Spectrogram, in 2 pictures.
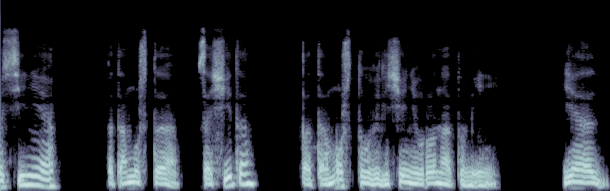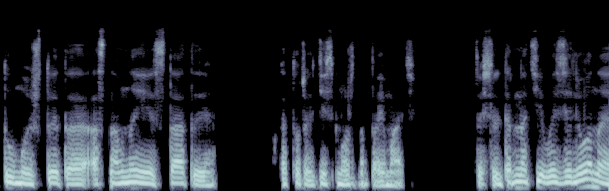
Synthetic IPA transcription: sʲinʲɪjə | pət̪ɐmuʂt̪oz̥ɐɕːit̪ə | pət̪ɐmuʂt̪oʊvʲɪlʲɪt͡ɕenʲɪjəʊɾʔonəɐt̪ʊmʲenʲɪ̰j | jad̪̥uməjʊʂt̪o̞ɛt̪əɐ̰snɐvnɨjəst̪at̪ɨɪ | kɐt̪o̞ɾɨjəzʲdʲesʲmo̞ʐnəpɐjma̰tʲ | t̪o̞̰ɪsʲɐlʲt̪ʲərnɐtʲivəzʲɪlʲo̞nəjə

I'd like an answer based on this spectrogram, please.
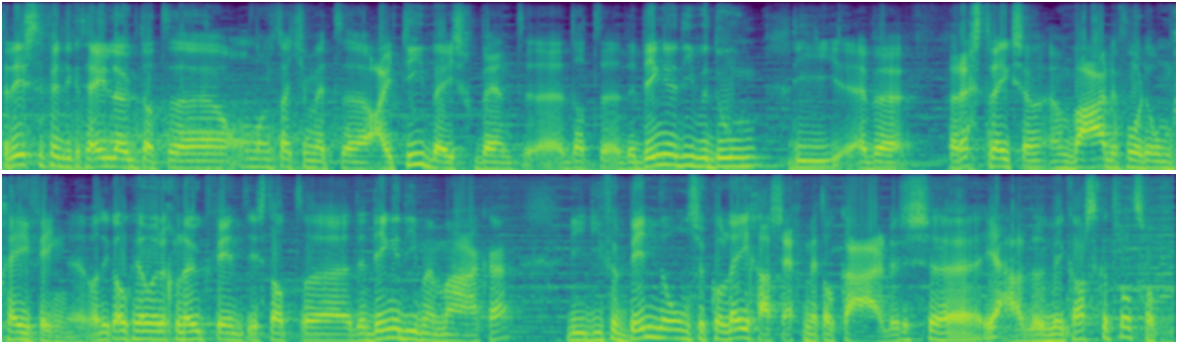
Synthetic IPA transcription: tɛnɪːstəfɪntɪkətɦejløɥk̚dɔtɔ̰ndɑŋzdɔtjəmɛta̰jtibejzəɣbɛntdɔtdədɪŋədiʋədun | dihɛ̰bə | rɛxtstreːksə̰nʋaːɹdəvʊːɹdəɔmχejvɪŋʋɑ̰tɪkowkɦɪːlˠɛrəxløɥkfɪntɪzdɔtdədɪŋəndiʋɛjmaːkə | didivərbɪndənɔnzəkolejχaːsɛxtmɛtɛlˠka̰ːɹdøsja̰dɔ̰bɛnɪkɦɑrstɪ̥kətrɔtsɔp

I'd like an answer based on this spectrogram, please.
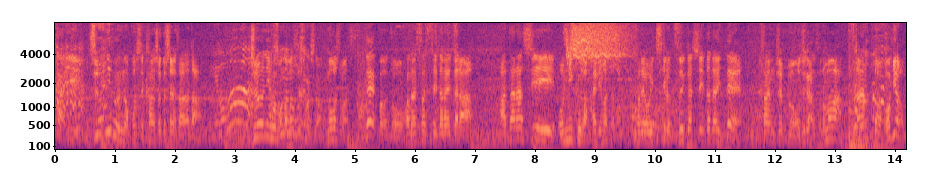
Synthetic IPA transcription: aid͡ʑɨːɲ̟iɸɯ̟̃nno̞ko̞ɕi̥t̪e̞kãɰ̃ɕo̞kɯ̟ɕit̪eɾɯ̟̃nsanat̪a̰ | d͡ʑɨːɲ̟iɸɯ̟̃mːonokoeano̞ko̞ɕt̪emasɨ̥d̪e̞kokoːɦanaɕi̥saset̪eit̪ad̪ait̪aɾaː | t̪aɾaɕiːo̞ɲ̟ikɯ̟ɡahaiɾʲimaɕi̥t̪at̪o̞so̞ɾe̞o̞it͡ɕi̥kʲiɾo̞t͡sɨːkaɕi̥t̪e̞it̪ad̪ait̪e̞ | sãɲ̟d͡ʑɨpːɯ̟̃ɰ̃o̞d͡ʑikãɰ̃so̞no̞mamanãnt̪o̞ɡo̞k̬ʲiɾo̞

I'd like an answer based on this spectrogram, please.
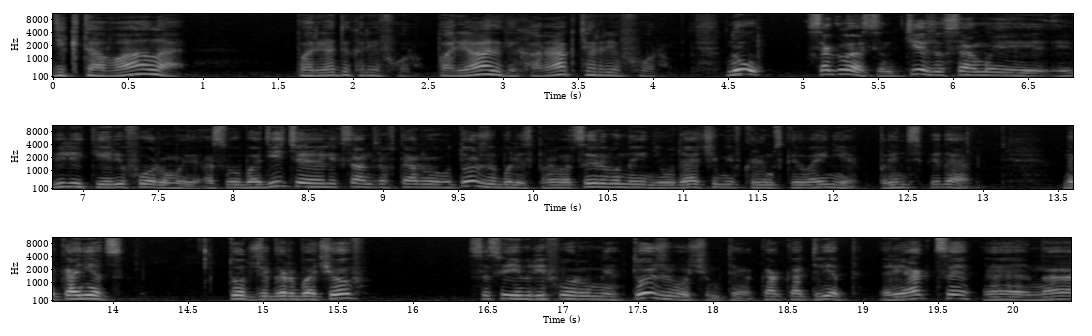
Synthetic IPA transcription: dʲɪkt̪ɐvalˠə | pɐɾʲad̪əkɾʲɪfo̞rmpɐɾʲad̪əkɨxɐɾaktʲɪrɾʲɪfo̞rm | nu | sɐɡlˠasʲɪntʲe̞ʐɨsamɨjəvʲɪlʲikʲɪjəɾʲɪfo̞rmɨɐ̰svəbɐdʲitʲɪlʲəɐlʲɪksand̪ɾəft̪ɐɾo̞vət̪o̞ʐɨbɨlʲɪspɾəvɐt̪sɨɾəvənɨnʲɪʊd̪at͡ɕɪmʲɪfkɾɨmskəjvɐjnʲe̞̰fpɾʲint̪sɨ̥pʲɪd̪a̰ | nəkɐnʲe̞t̪s | t̪o̞t̪ʐɨɡərbɐt͡ɕo̞f | səsvɐimʲɪɾʲɪfo̞rməmʲɪt̪o̞ʐɨvo̞pɕːɪmt̪əkakɐt̪vʲe̞t̪ɾʲɪak̚t̪sɨjənə

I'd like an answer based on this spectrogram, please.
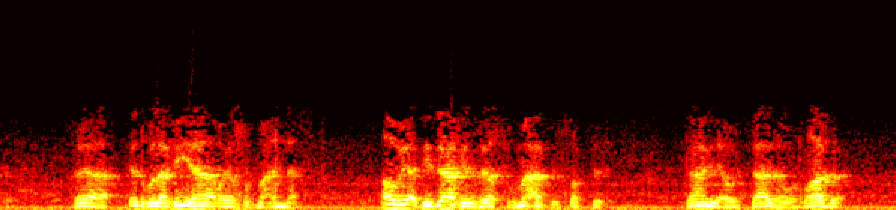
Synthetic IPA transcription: fajad̪xʊlafiːhawɪjɑsˤʊfma̰ʕanːa̰ːs | ʔawjaʔt̪id̪aːxɪlansajɑsˤʊfmaʕakfisˤːɑf | θːaːniʔawɪθːaːlɪθawɨrˤːɑːbɪʕ

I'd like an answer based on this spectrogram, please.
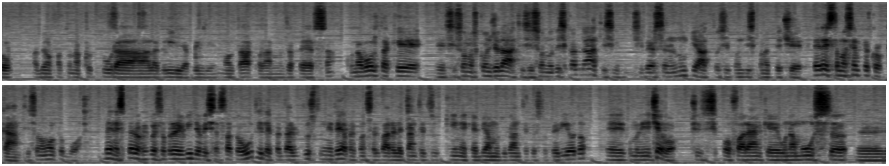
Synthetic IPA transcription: t̪o | abːjamofat̪ːounakot̪ːuːɾaːlːaɡɾiʎːakwind̪imolt̪aakːwalanːod͡ʒapːɛrsa | unavɔlt̪ake | sisoːnoskond͡ʒelaːt̪is̬isoːnod̪iskald̪aːt̪isisivɛrsanoinumpjat̪ːosikond̪iskonapjat͡ʃɛːɾeːrːɛst̪anosɛmpɾekɾokːant̪isoːnomolt̪obwɔːnebɛːnespɛːɾokekːwest̪obɾɛːveviːd̪eovisiːast̪aːt̪ouːt̪ileperd̪aɾd͡ʒust̪ounid̪ɛːaperkonservaːɾelet̪ant̪ed̪zːukːiːnek̟eabjaːmod̪uɾant̪ekwest̪opeɾiːod̪o | ɛkomevid̪it͡ʃeːvot͡ʃɛsipwɔfːaːɾeaŋkeunamus

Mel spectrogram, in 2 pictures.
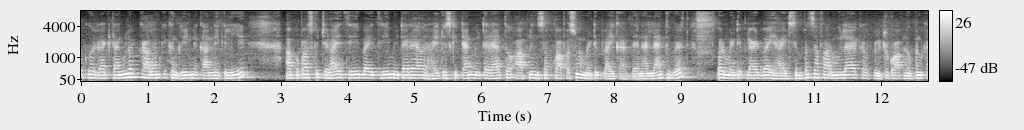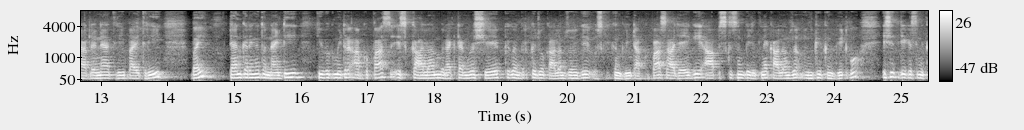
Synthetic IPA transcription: ɾɛːkʈɛ̃ːŋɡʊləɾkaːləmkikɐ̃ŋkɾiːʈnɪkaːlnekelie | aːp̚kepaːskit͡ʃɐɽ̤aːit̪ʰɾiːbaːit̪ʰɾiːmiːʈəɾɦɛɔːɾɦaːɪʈʊskiʈɛnmiːʈəɾɦɛt̪oʔaːpneɪnsɐb̚koaːpəsmẽmɐlʈiplaːikɐɾd̪eːnaɦɛlɛ̃ːnt̪ʰʋɪɾt̪ʰ | ɔːɾmɐlʈiplaːɪɖbaːiɦaːɪʈsɪ̃mpəlsafaːɾmuːlaɦɛkɛlkuleːʈəɾkoaːpneoːpənkɐɾleːnaɦɛt̪ʰɾiːbaːit̪ʰɾiː | baːi | ʈɛnkɐɾẽːŋɡet̪onãːɪ̃ɳʈikjuːbɪkmiːʈəɾa̰ːp̚kepaːsɪskaːləmɾɛkʈɛːnəʃeːp̚keɐ̃nd̪əɾked͡ʒoːkaːləmzɦoːeːɡiʔʊski̥kə̃ŋkɾiːʈaːp̚kepaːsaːd͡ʒaːeːɡiʔaːpɪskɪsəmked͡ʒɪt̪nekaːləmzɦɛ̰̃ʔʊnkikə̃ŋkɾiːʈko | ɪsit̪ɐɾiːkesenɪkl

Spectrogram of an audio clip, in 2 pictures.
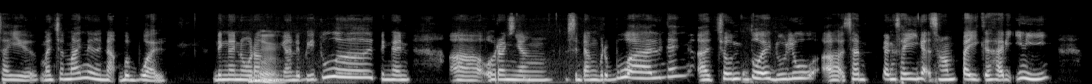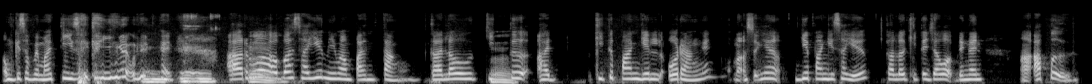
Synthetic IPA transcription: sajəmat͡ʃamːanəna̰ʔbərbual | dəŋanoɾaŋjaŋləbɪht̪uədəŋãnəo̰ɾaŋjaŋsədaŋbərbualkanət͡ʃɔnt̪ɔhaduluəsajaŋsajaiŋat̪̚sampajkəɦaɾiʔːni | mũŋkɪnsamp̬ajmat̪is̬ajakajiŋat̪̚udəkanʔaɾuaabahsajamẽmãŋpant̪aŋkalawkit̪əʔa | kit̪əpaŋɡɪloɾaŋkanma̰ksut̪ʔ̪ɲadiəpaŋɡɪlsajakalawkit̪əd͡ʒawap̚dəŋãn | ʔʔapə

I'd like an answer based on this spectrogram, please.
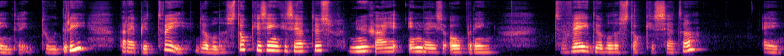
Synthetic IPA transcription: eːntʋeːdʰudrid̥arhɛpjətʰʋeːdøbələstɔkjəsɪnɣəzɛt̚d̥øsnyɣaːjəɪndeːzəʔowpənɪŋ | tʰʋeːdøbəlˠəstɔkʰjəsːɛtʰə | en

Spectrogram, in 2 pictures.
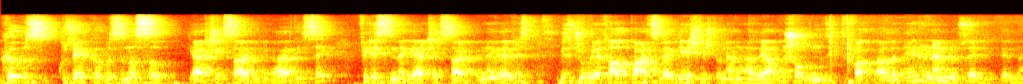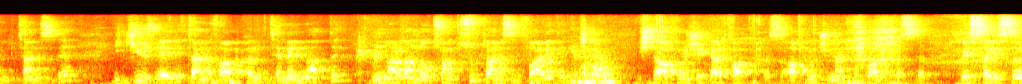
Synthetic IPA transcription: kʰɯbɯskʰuzejkʰɯbɯsɯnasɯlˠɟæɾt͡ʃʰɛcsaːɦibinɛvæɾd̪ijsɛc | filʲist̪ʰind̪ɛɟæɾt͡ʃʰɛcsaːɦiplʲeɾinɛve̞ɾiɾiz | bizd͡ʒumhuɾijɛt̪halˠk̚pʰaɾt̪ʰilʲɛɾɛɟeit͡ʃmiʃd̪ø̞næmlʲæɾd̪ɛjapmɯʃolˠd̪uːnuzic̚t̪ʰːifaklˠaɾd̪anænø̞næmlʲiøzɛlʲːiclʲe̞ɾind̪ænbit̪ʰaːne̞sid̪ɛ | icʰijyzɛlʲːit̪ʰaːnɛfaːbɾikʰanɯnt̪ʰe̞melʲinat̪ʰːɯk̚ | bunlˠaɾd̪and̪o̞ksankʰu̥suɾt̪ʰaːnesinfaːlʲijet̪ʰɛɟet͡ʃʰioiʃt̪ɛafɡonʃe̞cʰæɾfabɾikʰasɯafɡont͡ʃʰimænt̪ʰufabɾikʰasɯ | vɛsajɯsɯ

